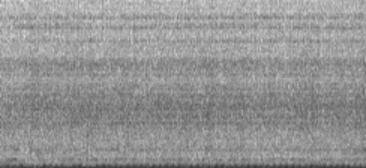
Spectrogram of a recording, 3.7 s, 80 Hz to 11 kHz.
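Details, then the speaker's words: 1976 Honda CB750F1 four-cylinder idling after carburetor balancing, with a rattly chatter over the beat from a worn primary chain. The noise goes away when revs are raised to 2000; target idle is about 1200. "You're never going to get rid of that noise, the chain's worn. But again, like I said, you pick it up to 2000 and the noise goes away."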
